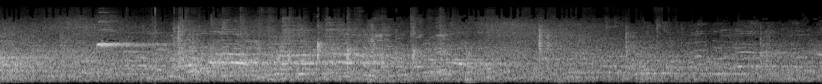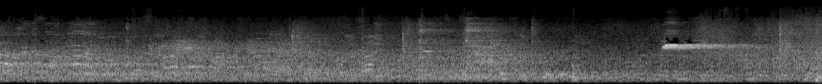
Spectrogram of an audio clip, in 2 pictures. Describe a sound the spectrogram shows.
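A referee's whistle blows short and shrill, twice.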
